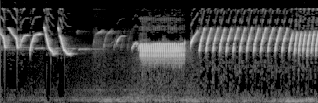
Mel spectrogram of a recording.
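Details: Canary song used as a tutor for other birds: sweeping high whistled slurs, a buzzy rattle, then a long fast trill of rising chips repeated several times a second.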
